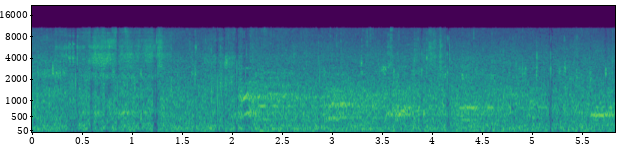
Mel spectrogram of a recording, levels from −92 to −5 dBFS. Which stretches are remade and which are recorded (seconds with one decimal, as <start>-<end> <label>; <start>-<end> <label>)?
0.0-0.4 recorded; 0.4-1.4 remade; 1.4-5.8 recorded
